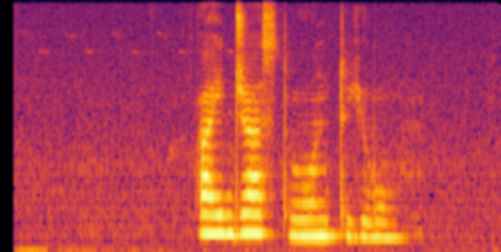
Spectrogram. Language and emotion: Russian, sad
